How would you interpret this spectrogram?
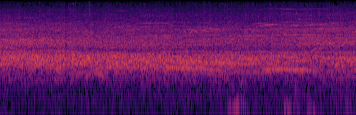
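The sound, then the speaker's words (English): A crowd at a Donald Trump rally in Iowa cheers and applauds what Trump says, in a steady, sustained roar that runs without a break for several seconds, dense and loud throughout with no clear voices standing out. “Most significantly, listen to how long the audience cheers what Trump has to say.”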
